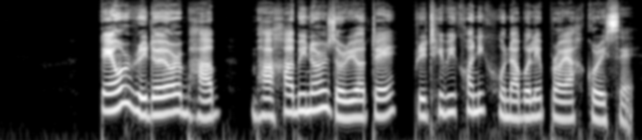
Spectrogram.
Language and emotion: Assamese, neutral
